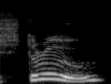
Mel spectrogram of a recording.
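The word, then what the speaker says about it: sruth: The root word is stru, S-R-U-T-H, and the S-R is pronounced like a S-T-R in Gaelic.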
